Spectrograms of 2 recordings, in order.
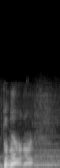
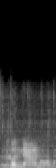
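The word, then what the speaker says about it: banane: For example, banana.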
